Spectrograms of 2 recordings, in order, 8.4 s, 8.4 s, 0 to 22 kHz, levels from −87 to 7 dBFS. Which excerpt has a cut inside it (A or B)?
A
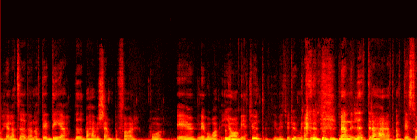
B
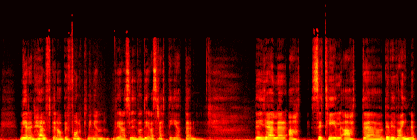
B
